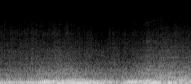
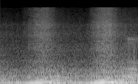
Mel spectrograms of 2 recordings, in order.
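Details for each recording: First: VW Crafter diesel revving after the cracked EGR corrugated pipe was brass-welded: deep rumble rising and falling smoothly through a few blips with no hiss or exhaust leak; healthy, even revving. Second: VW Crafter diesel whose corrugated EGR flex pipe, running from the exhaust manifold to the EGR cooler, cracked from vibration: each rev blip brings a rushing hiss that swells with engine speed, an exhaust leak.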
